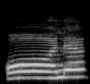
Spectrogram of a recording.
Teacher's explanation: یہاں پہ الف آیا تھا، قاف کے بعد آواز موٹی نکلی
